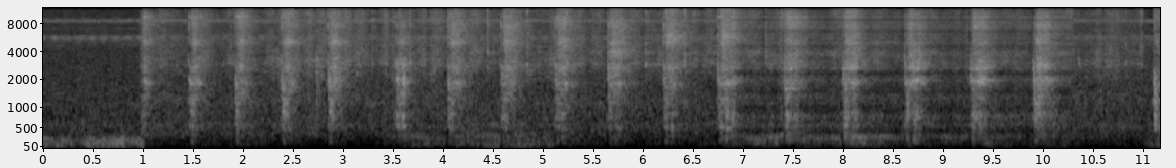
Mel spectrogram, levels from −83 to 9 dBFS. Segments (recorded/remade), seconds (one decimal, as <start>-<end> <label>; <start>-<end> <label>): 0.0-6.9 recorded; 6.9-10.3 remade; 10.3-11.2 recorded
